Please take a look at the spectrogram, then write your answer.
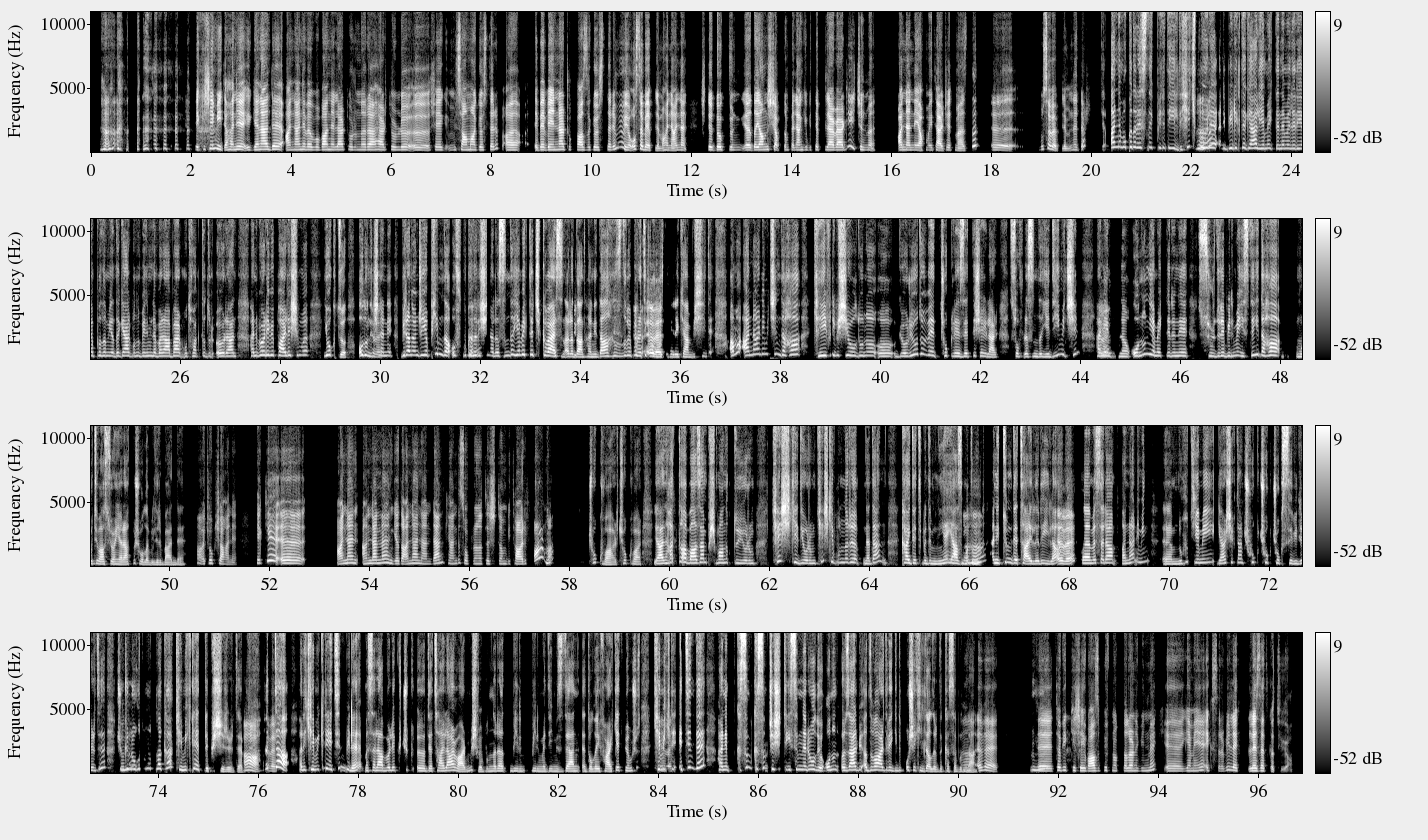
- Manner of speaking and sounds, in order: cough; unintelligible speech; chuckle; unintelligible speech; chuckle; other noise
- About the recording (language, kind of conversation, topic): Turkish, podcast, Yemek yaparken nelere dikkat edersin ve genelde nasıl bir rutinin var?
